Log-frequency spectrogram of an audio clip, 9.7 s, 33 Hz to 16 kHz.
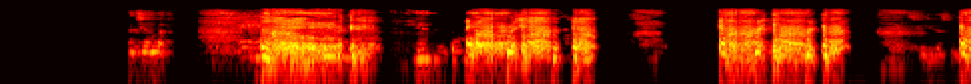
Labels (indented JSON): {
  "expert_labels": [
    {
      "quality": "ok",
      "cough_type": "wet",
      "dyspnea": true,
      "wheezing": false,
      "stridor": false,
      "choking": false,
      "congestion": false,
      "nothing": false,
      "diagnosis": "lower respiratory tract infection",
      "severity": "severe"
    }
  ],
  "age": 53,
  "gender": "female",
  "respiratory_condition": false,
  "fever_muscle_pain": false,
  "status": "symptomatic"
}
